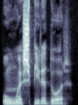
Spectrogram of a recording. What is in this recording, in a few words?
"um aspirador", Portuguese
